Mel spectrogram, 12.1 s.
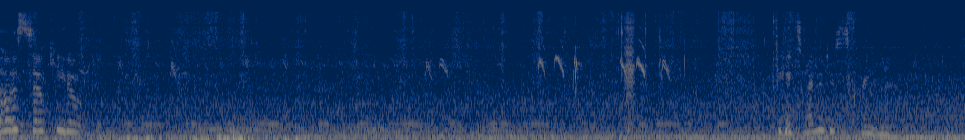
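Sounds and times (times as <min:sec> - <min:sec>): faint high bird chirps: 0:01.0 - 0:09.4.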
